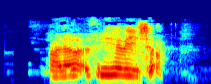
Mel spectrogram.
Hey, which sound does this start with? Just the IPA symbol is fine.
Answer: ʕ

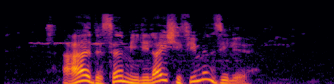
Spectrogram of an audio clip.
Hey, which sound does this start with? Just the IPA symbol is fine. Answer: ʕ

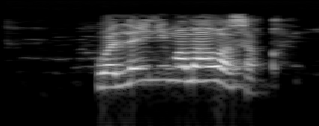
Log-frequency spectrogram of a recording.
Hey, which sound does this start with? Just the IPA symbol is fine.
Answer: w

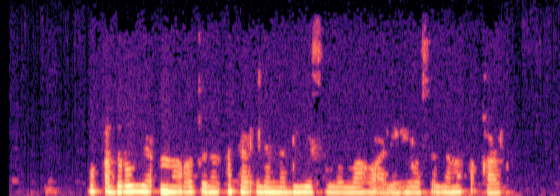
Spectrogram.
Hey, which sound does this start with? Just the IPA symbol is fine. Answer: w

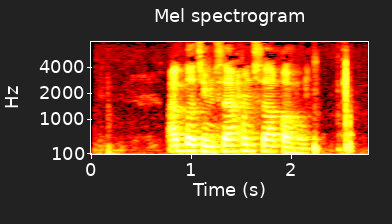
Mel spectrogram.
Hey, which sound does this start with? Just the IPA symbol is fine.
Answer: ʕ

